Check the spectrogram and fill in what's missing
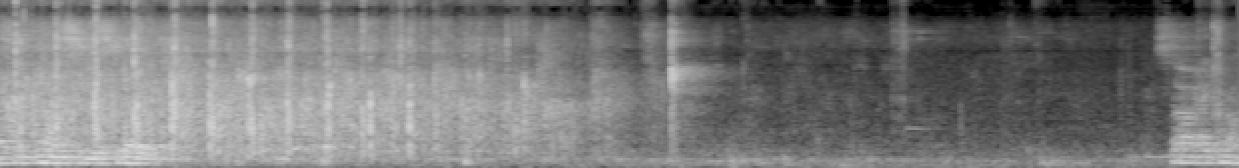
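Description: An audience at a keynote event at the American University of Dubai claps steadily for several seconds, then the applause thins and fades into quiet room sound before a voice begins.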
